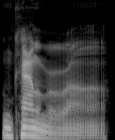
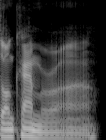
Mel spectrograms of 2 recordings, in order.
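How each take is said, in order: No difference in how they are said.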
